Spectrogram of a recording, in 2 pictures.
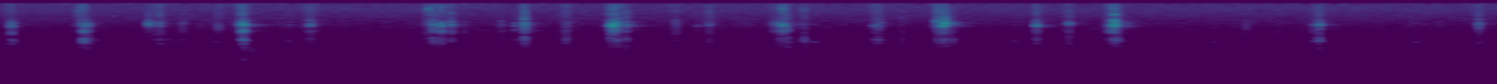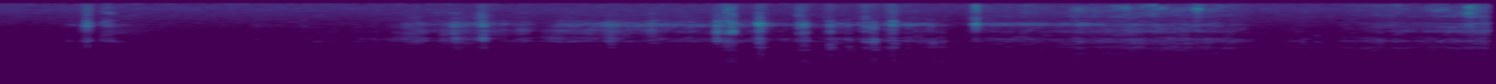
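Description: A hand-held green PET bottle with a red plastic cap, full of liquid, is tapped with fingertips and nails, making quiet, sharp, bright clicks spaced irregularly over the first nine seconds. After that, the tapping becomes a denser, continuous scratchy texture with occasional louder clicks until the end.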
